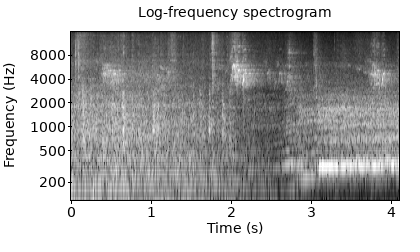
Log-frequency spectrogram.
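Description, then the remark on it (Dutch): Cows, nicknamed the Bella's, moo in long, low, drawn-out calls, one swelling louder toward the end with a steady droning pitch, over a rumbling outdoor background and no talking. “Hier heb je ze, hè?”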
